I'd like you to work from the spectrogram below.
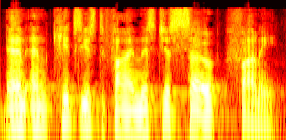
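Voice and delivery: normal talking voice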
